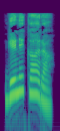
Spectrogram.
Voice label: "ಗುಣಕಾರ", Kannada

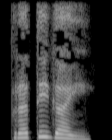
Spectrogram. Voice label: "ಪ್ರತಿಗೈ", Kannada

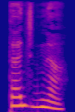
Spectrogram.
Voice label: "ತಜ್ಞ", Kannada

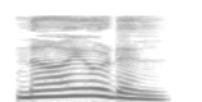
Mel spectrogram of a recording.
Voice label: "ನಾಯೊಡಲ್", Kannada

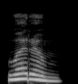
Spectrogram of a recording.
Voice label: "ವರಂ", Kannada

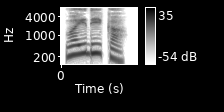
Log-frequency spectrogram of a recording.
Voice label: "ವೈದಿಕ", Kannada

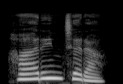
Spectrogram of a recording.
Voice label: "ಹಾರಿಂಚರ", Kannada

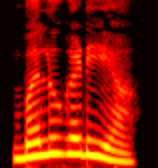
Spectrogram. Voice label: "ಬಲುಗಡಿಯ", Kannada; balugaḍiya; noun

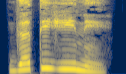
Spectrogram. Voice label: "ಗತಿಹೀನೆ", Kannada

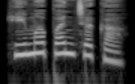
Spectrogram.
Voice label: "ಹಿಮಪಂಚಕ", Kannada

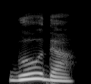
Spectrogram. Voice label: "ಖೋತ", kannada

